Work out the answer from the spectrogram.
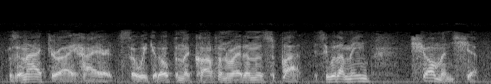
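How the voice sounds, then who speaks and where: A man's voice: low voice, expressive, quick pace. A man playing a defensive showbiz agent explaining a publicity stunt in an old radio drama. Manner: earnest, defensive, showman's patter. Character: fast-talking showbiz agent, defensive and sheepish. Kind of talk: 1970s radio drama acting. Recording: dull old radio broadcast with hiss.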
